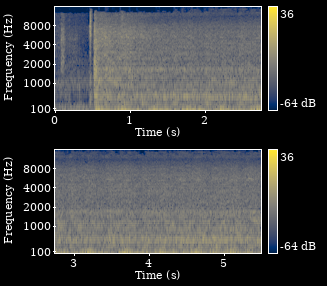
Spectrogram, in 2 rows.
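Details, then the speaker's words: K20-swapped Honda EF sedan after long sitting, almost 40 psi fuel: steady, unhurried cranking about two beats a second, never catches; owner thinks it isn't building compression yet. "cuz right now it doesn't sound like it's building compression but after a little while after an engine sits for so long when you crank it over it'll build compression"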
